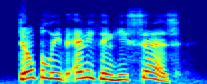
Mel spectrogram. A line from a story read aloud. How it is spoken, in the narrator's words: pleaded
